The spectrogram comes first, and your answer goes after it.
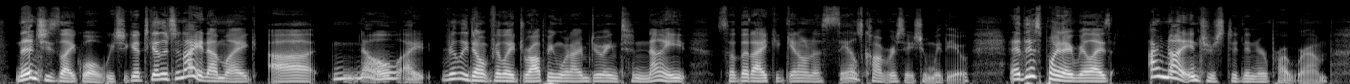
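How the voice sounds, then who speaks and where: In a very clean recording with a silent background, a woman speaks at a moderate pace with a very deep, low pitch, vocal fry and lively intonation. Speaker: podcast host, life coach. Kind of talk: solo podcast monologue. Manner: casual, conversational.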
